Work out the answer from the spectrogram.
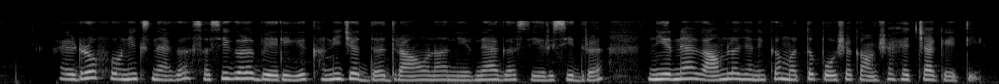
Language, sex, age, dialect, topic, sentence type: Kannada, female, 25-30, Dharwad Kannada, agriculture, statement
